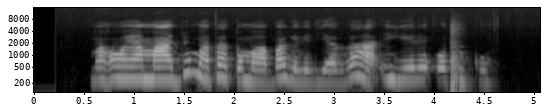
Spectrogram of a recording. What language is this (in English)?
Kikuyu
